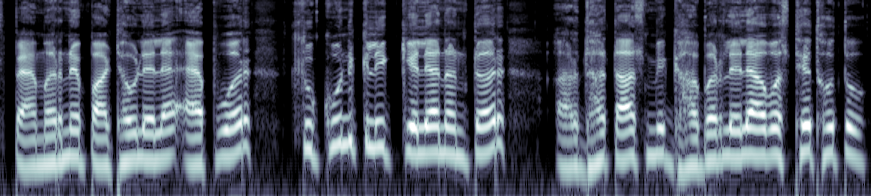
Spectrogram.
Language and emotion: Marathi, fearful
